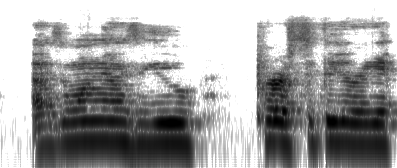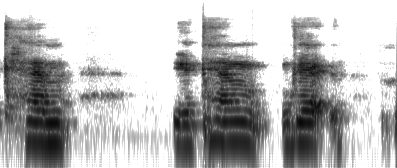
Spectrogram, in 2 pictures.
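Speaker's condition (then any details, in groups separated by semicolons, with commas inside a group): Cerebral palsy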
